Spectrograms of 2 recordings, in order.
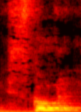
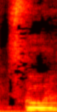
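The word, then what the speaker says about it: school: अब chemistry, technology, स्कूल, scheme, stomach, mechanic, अब इन सभी में सी के बाद एच आया है, इसलिए वहां पर एच साइलेंट है। स्कूल, स्कूल means स्कूल, scheme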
